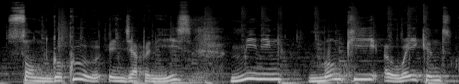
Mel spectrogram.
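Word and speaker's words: 孫悟空: earning him the religious name of Sun Wukong, pronounced SonGoku in Japanese, meaning monkey awakened to the void.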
